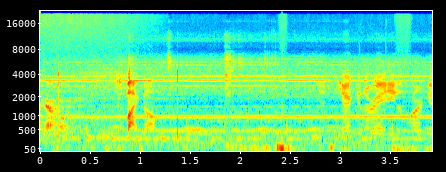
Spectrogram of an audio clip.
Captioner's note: machine whirs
